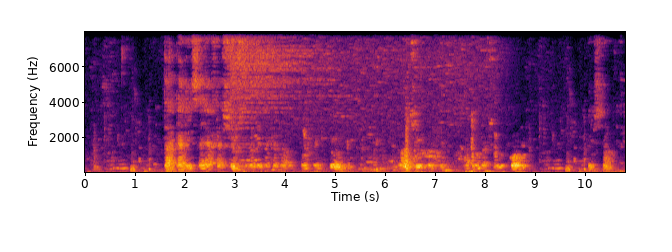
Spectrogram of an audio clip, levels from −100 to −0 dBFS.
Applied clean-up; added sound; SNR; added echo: classical method WPE with log-MMSE.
